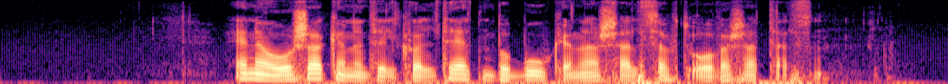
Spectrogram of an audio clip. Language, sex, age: Norwegian, male, 22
